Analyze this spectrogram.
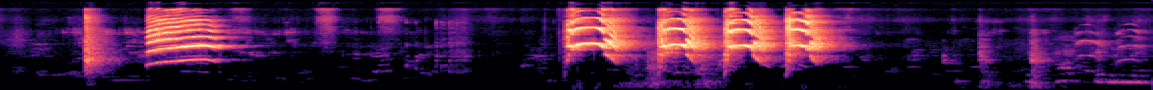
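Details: Talking pet parrot begging for roti; a short sharp note, then a ringing harmonic screech, a pause, then four loud arched harmonic calls in quick succession, each sliding up then down.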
